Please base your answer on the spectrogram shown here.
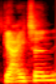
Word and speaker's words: Guyton: And to hear Kenny, I believe it's Guyton is the way you pronounce his last name. If not, I apologize, but I believe it's Kenny Guyton.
